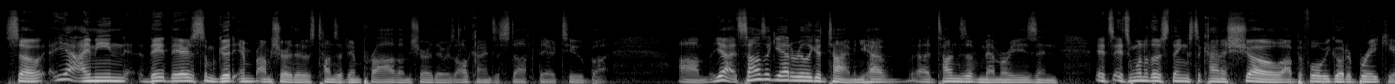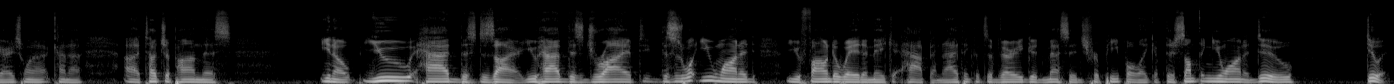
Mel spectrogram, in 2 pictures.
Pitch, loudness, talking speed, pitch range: 115 Hz, -28 LUFS, 250 wpm, 105-135 Hz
